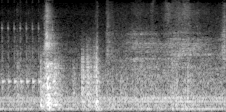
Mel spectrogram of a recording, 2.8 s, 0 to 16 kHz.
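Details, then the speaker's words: Failed Lambda Omega MML 400 switch mode DC power supply, powered up before disassembly: sharp, uneven ticking clicks over faint hum, very low output voltage, supply seems to start and cut out; cause not yet found. "you can see same kind of little ticking sound with very low voltage 2 and a 12 volts or so so definitely not correct"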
